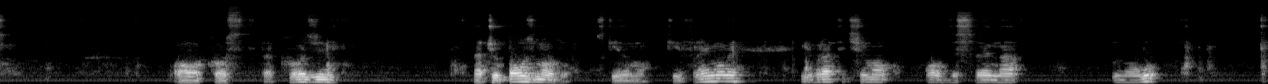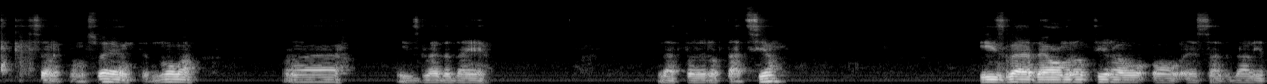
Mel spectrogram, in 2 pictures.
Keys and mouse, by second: 11.5-13.5 drag, 21.4-22.5 middle drag.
